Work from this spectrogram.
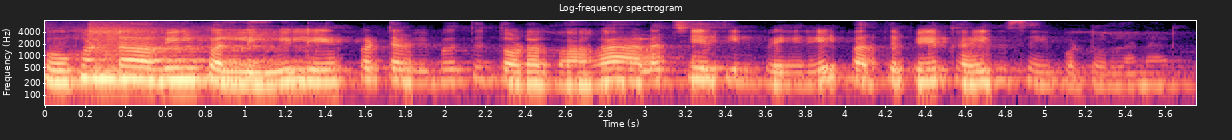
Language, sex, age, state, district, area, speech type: Tamil, female, 45-60, Tamil Nadu, Cuddalore, rural, read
